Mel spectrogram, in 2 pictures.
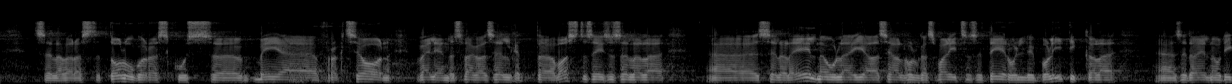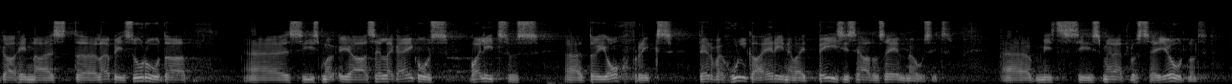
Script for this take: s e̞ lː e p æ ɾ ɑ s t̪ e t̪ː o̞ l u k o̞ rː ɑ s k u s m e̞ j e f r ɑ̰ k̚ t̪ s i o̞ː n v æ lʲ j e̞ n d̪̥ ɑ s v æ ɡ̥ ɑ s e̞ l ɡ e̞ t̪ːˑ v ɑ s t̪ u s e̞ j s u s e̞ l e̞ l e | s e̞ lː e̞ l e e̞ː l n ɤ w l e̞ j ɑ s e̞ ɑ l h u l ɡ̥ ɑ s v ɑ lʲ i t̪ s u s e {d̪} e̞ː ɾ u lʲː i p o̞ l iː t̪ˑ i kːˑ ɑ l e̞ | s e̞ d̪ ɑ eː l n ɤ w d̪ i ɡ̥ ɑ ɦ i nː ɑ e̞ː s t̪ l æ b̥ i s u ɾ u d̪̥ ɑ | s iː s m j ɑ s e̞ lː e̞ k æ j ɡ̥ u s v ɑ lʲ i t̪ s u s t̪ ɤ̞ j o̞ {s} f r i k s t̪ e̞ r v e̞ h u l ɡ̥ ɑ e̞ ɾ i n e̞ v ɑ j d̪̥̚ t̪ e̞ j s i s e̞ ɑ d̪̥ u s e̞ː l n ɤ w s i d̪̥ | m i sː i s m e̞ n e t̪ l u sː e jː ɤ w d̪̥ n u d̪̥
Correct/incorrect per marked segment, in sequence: incorrect: t̪, incorrect: h

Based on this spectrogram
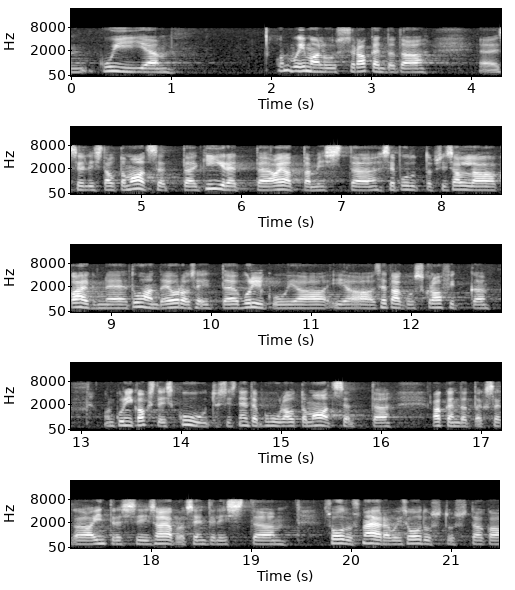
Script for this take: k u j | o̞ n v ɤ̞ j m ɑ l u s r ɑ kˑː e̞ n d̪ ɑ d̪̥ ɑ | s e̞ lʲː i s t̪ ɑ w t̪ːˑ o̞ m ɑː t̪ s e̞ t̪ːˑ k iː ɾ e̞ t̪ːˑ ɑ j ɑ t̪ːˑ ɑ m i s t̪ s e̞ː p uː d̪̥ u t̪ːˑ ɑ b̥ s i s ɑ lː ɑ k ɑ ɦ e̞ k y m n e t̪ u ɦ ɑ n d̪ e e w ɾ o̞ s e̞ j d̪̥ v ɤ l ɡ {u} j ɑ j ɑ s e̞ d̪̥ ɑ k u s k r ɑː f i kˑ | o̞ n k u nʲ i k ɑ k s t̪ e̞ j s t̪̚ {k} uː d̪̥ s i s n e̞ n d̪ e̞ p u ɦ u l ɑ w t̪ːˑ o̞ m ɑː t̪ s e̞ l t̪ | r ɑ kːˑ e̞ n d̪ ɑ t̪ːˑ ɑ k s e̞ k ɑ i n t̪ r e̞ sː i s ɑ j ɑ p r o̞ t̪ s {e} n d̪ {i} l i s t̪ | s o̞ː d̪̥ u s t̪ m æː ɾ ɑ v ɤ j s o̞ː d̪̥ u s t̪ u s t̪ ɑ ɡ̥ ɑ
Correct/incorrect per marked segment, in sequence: correct, correct, correct, correct

